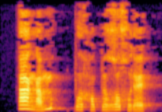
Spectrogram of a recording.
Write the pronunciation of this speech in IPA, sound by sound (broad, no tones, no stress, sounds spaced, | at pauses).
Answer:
a ŋ a m | p ɤ h ɔ p e ʁʷ ɪ χʷ ɛ ɾ ɛ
